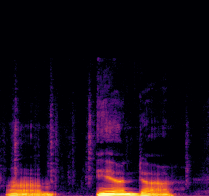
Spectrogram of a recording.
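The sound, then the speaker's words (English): A dog approaches, growling and whimpering in two drawn-out, moaning bursts, the second louder and longer, with a short quiet gap between them. “Here comes the dog. Here he comes.”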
